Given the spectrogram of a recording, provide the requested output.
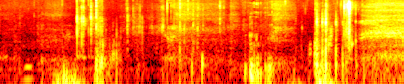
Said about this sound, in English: So let me drink some of this water because my throat is killing me.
